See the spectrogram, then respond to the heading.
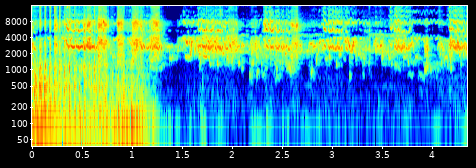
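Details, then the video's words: Budgerigar mating sounds: a brief low rumbling noise at the start, then steady high, scratchy chirps and warbled twitters running without pause to the end. "budgie chirping sound|budgie sounds|budgie mating sounds"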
